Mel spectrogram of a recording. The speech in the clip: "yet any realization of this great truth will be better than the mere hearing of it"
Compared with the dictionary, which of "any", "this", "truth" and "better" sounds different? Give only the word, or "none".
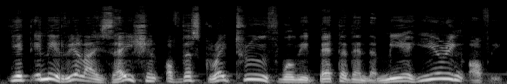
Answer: none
